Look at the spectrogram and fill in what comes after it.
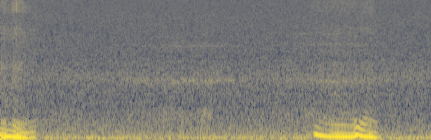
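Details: A pet dog snoring while asleep indoors at night, two low rasping snore breaths, one at the very start and one about three seconds later, separated by quiet.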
